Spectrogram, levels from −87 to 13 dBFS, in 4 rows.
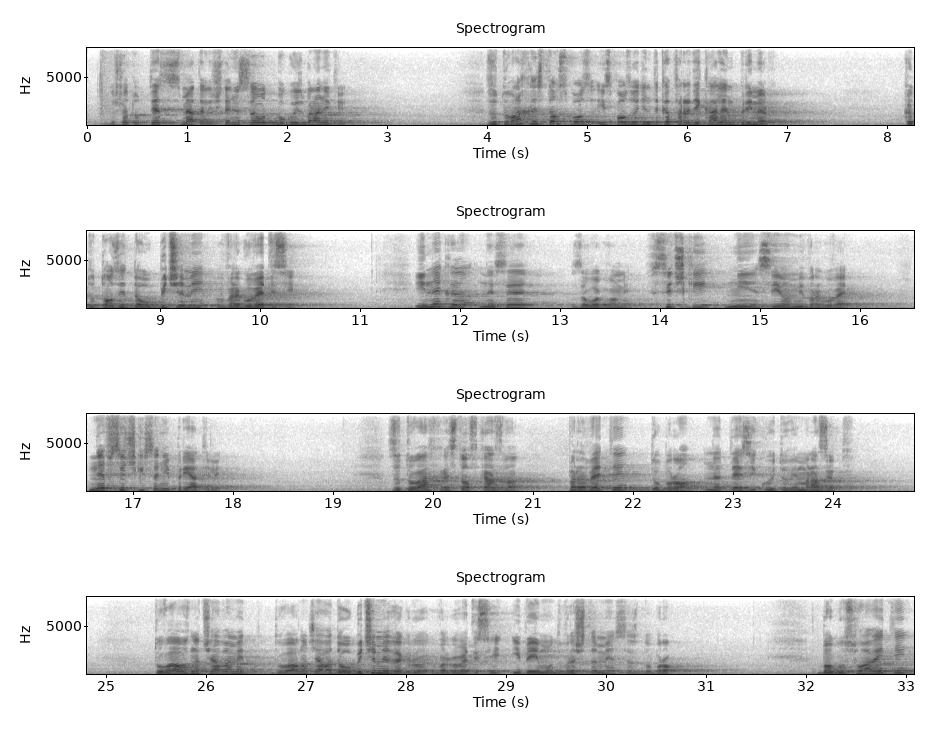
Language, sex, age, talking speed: Bulgarian, male, 40-59, 115 wpm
